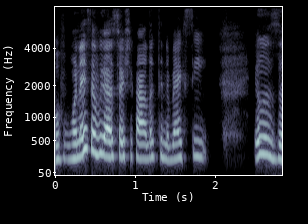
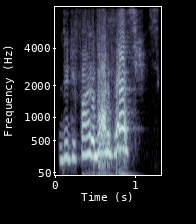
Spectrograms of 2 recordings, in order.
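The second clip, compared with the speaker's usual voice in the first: urgent worried check; 3 semitones higher, 7 dB louder, faster than usual. Retold or imitated. Acts her panicked check with police.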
